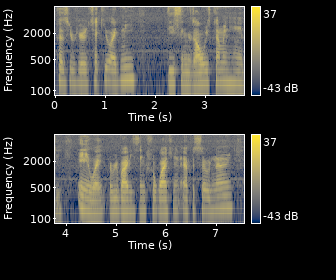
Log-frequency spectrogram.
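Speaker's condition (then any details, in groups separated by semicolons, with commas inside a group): Cerebral palsy; diplegia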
